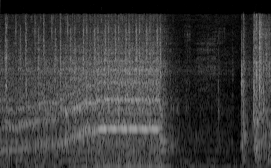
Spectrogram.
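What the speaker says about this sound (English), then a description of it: "So I am going to sew this seam." A domestic sewing machine runs steadily while stitching a quilt seam, a fast even mechanical whir for over a second, then stops abruptly, leaving quiet with a few faint handling clicks.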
